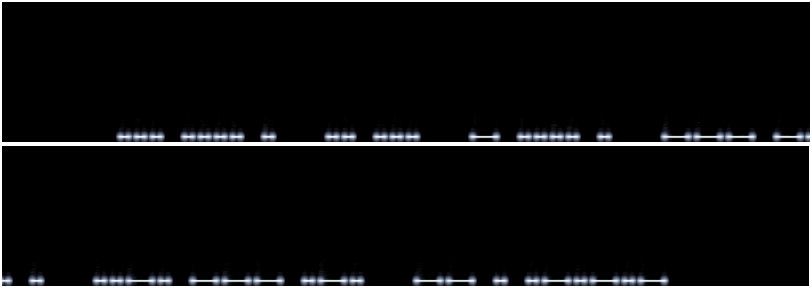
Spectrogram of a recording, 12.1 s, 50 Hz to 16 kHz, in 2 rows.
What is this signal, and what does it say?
Morse code, heard as a keyed tone, about 20 wpm, 700 Hz. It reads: SHE IS THE ONE FOR ME.
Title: Sentences with 2-Word Phrases - Spoken Beginning - 20wpm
